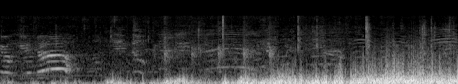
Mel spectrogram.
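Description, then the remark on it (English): A sudden 45 mile-per-hour gust of wind buffets the microphone at a ballgame, a deep rumbling roar that swells within a second and stays loud and blustery to the end, with a brief voice just before it hits. “Well, we not had much wind, and all of a sudden we get a nice little gust. 45 mile an hour gust all at once.”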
